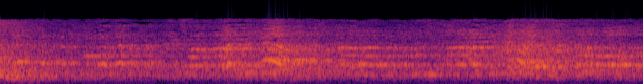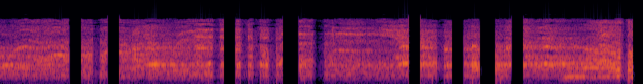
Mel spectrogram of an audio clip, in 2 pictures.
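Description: A crowd of spectators chatters and calls out in a large hall.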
